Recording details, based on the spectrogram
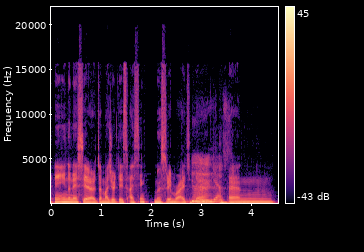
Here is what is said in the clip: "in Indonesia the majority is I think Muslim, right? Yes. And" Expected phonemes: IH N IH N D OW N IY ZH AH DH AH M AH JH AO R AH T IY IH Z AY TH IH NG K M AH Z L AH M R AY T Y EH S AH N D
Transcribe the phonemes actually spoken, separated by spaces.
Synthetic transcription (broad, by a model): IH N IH N D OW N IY S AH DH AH M AH JH AO R AH T IY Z AY TH IH NG K M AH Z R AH M R AY T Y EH AH N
